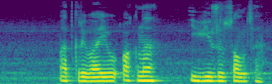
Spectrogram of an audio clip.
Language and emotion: Russian, neutral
